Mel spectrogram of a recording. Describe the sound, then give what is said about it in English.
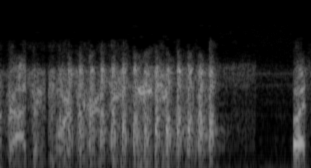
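Machine gun fire in footage shot through the gun's scope as an Apache helicopter crew hunts down insurgents trying to plant roadside bombs: a long, rapid burst rattles in a steady rhythm for about two seconds, then a brief lull with a low hum before another loud burst starts. “Scroll down the page, and another video shows footage shot through the scope of a machine gun as an Apache helicopter crew hunts down insurgents trying to plant roadside bombs.”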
